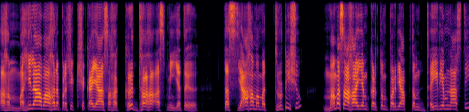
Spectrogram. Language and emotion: Sanskrit, angry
